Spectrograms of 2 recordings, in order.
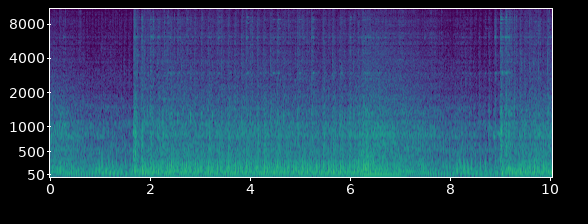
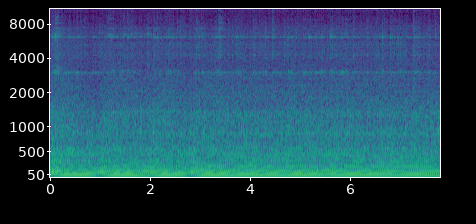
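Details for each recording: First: Predator 3500 inverter generator only runs on full choke, dies off choke; engine hunts up and down with pitch swelling every few seconds, a lean surge from a clogged main jet, fixable without removing the carburetor. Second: Predator 3500 inverter generator that only ran on choke and surged, after cleaning the clogged jet without removing the carburetor: steady low drone with no rise-and-fall hunting over eight seconds; running smoothly.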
